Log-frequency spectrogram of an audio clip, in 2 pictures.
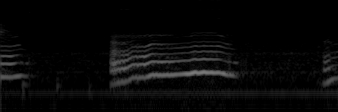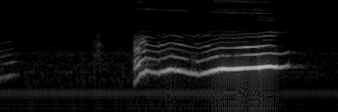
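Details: Husky indoors early in the morning, asked to keep the volume down, trying to communicate, usually about food; soft rising woo-woo vocalizations in four bursts, the last one longer and louder, climbing and wavering in pitch.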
